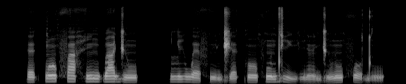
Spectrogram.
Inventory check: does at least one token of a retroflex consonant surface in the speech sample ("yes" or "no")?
no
